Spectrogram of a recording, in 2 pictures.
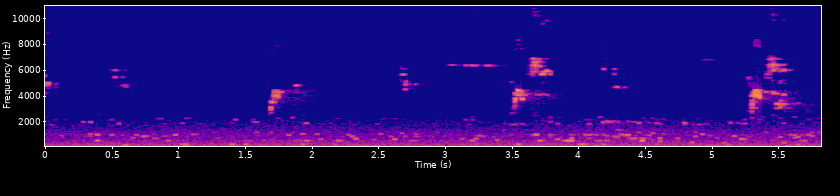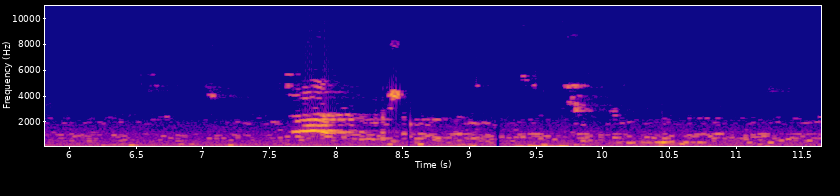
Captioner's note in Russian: птички щебечут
